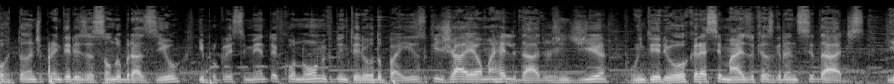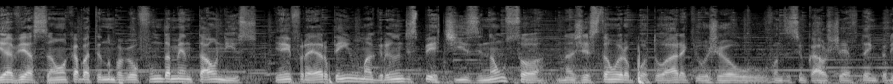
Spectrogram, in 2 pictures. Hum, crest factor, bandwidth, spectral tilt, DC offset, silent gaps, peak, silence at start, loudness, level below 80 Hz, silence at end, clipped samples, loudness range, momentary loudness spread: none; 16 dB; 16.5 kHz; -4.5 dB/octave; under 0.1%; none; -2 dBFS; 0 s; -18 LUFS; -42 dBFS; 0 s; under 0.1%; 3 LU; 7 LU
